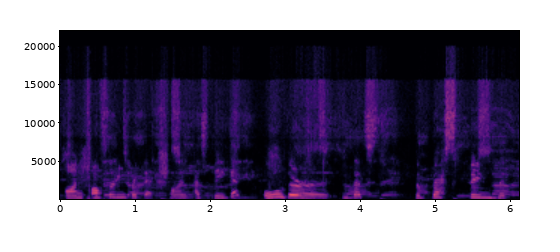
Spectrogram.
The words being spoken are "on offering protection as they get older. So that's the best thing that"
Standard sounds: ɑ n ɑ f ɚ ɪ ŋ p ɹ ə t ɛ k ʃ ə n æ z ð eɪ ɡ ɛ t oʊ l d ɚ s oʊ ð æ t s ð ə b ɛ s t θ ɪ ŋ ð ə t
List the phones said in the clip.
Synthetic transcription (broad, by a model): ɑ n ɑ f ɚ ɪ ŋ p ɹ ə t ɛ k ʃ ə n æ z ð eɪ ɡ ɛ t oʊ l d ɚ s oʊ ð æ t s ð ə b ɛ s t θ ɪ ŋ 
